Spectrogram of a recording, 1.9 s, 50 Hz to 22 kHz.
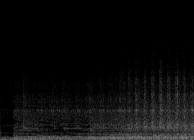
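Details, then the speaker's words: Handmade electric scooter, 48V 1000W BLDC motor and controller, on throttle test: whirr rising as motor spins up with fast scraping chatter; loose chain touching and rubbing, needs tightening. "लेकिन इसका चैन क्या है, tight करना पड़ेगा, चैन loose है अभी। यहाँ पे चैन इसका टच हो रहा है जिसके कारण ये आवाज़ कर रहा है इस तरह से, इसको भी टाइट करना पड़ेगा।"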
